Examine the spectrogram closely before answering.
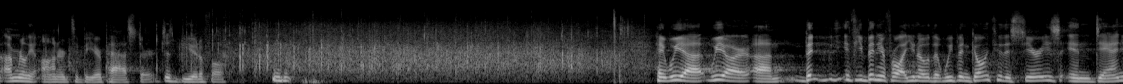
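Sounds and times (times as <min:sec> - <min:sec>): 
speech: 0:00.0 - 0:03.3, 0:06.6 - 0:11.2
church audience applauding: 0:01.6 - 0:06.6.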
